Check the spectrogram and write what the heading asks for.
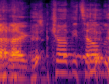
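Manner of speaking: ordinary talk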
